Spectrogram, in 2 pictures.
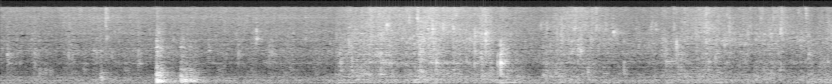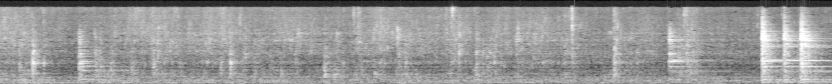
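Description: Sliced carrots frying in oil in a stainless steel pot, a steady faint sizzle, as a wooden spoon stirs them with scattered knocks against the pot. A louder burst of knocks and clatter comes near the end.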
